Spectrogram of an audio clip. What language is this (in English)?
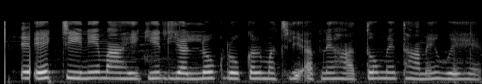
Urdu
